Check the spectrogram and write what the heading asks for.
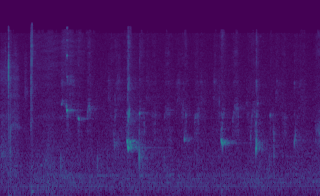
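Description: Marker squeaking on a whiteboard while words are written: a string of short, high squeaks, some sliding in pitch, with a few light taps.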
